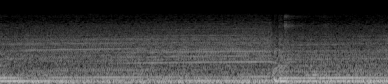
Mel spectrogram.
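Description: Race car engine in a PS4 team racing game, a steady droning whine with sustained tonal hum and a brief pitch shift near the end, loud and continuous with no talk.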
